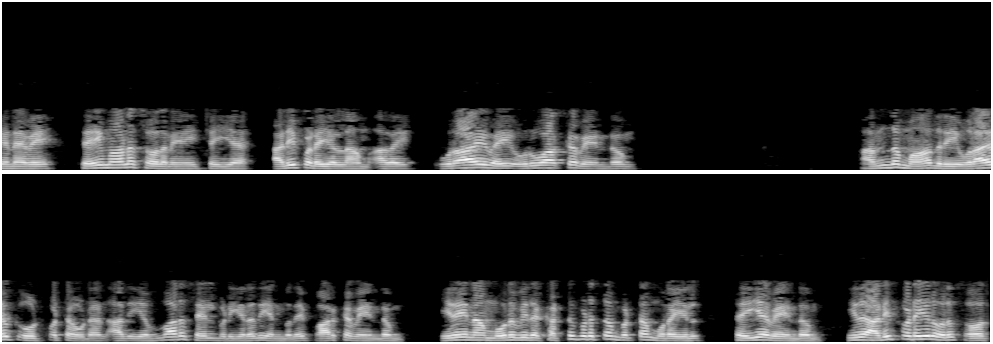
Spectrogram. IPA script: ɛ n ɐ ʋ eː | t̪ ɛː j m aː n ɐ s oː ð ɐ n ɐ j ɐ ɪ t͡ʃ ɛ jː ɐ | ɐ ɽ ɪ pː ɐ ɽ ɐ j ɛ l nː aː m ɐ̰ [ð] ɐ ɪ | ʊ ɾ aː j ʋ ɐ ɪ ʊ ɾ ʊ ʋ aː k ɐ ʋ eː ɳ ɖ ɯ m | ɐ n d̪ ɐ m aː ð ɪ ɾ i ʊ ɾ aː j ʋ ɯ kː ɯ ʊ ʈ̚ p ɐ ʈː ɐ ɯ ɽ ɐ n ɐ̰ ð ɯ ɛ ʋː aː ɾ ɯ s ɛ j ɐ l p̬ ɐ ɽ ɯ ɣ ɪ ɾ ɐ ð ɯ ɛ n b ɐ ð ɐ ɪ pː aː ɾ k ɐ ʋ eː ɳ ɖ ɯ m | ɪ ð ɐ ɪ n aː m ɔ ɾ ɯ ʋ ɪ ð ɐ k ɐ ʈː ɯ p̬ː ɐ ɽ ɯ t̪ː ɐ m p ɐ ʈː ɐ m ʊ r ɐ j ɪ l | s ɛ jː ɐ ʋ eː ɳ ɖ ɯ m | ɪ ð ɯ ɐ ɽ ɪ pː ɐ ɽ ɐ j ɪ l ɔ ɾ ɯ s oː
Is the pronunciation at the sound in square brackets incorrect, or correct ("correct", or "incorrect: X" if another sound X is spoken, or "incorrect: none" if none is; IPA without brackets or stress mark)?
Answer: correct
